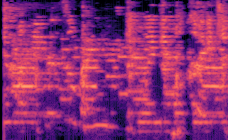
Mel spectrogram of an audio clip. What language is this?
Chinese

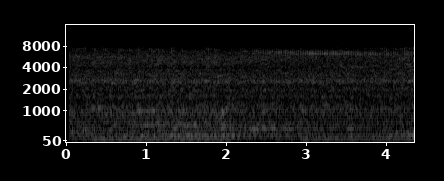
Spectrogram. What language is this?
Chinese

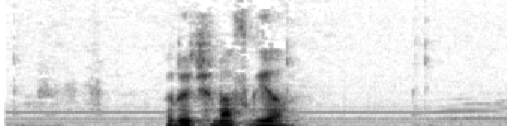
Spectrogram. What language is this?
Gujari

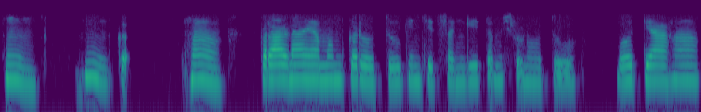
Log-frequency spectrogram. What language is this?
Sanskrit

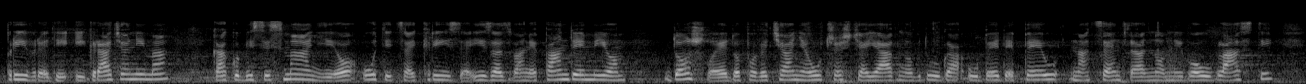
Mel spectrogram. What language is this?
Serbian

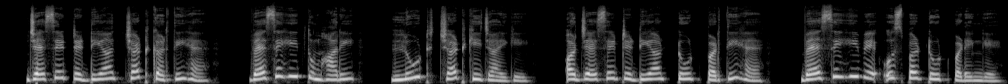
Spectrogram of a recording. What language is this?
Hindi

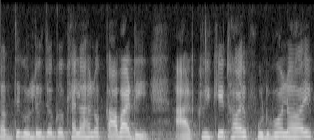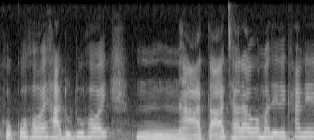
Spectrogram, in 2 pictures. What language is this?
Bangla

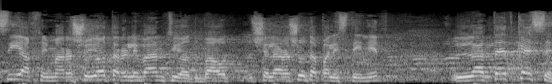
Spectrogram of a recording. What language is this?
Hebrew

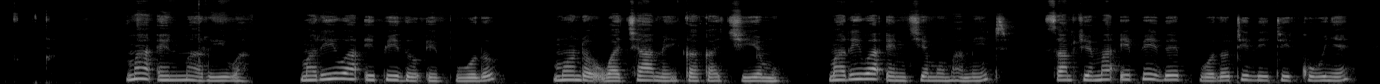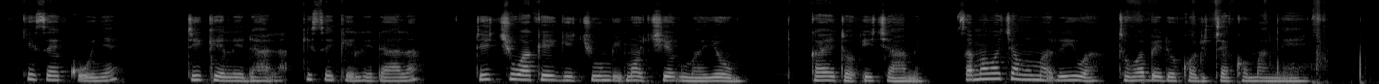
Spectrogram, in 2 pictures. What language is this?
Luo (Kenya and Tanzania)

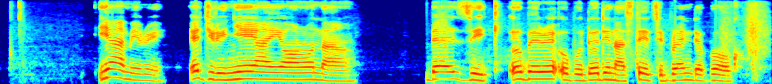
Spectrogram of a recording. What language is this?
Igbo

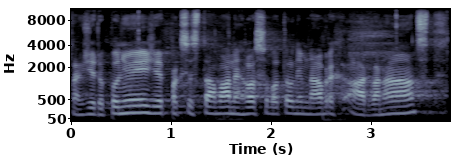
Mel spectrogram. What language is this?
Czech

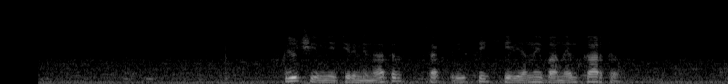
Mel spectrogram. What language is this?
Russian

